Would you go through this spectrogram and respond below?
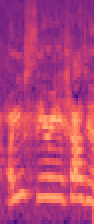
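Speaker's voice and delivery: high-pitched mock disbelief; incredulous mom impression, pitched high; mom freaking out. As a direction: imitate an alarmed mom, voice jumping up. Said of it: "My mom immediately kind of freaks out".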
